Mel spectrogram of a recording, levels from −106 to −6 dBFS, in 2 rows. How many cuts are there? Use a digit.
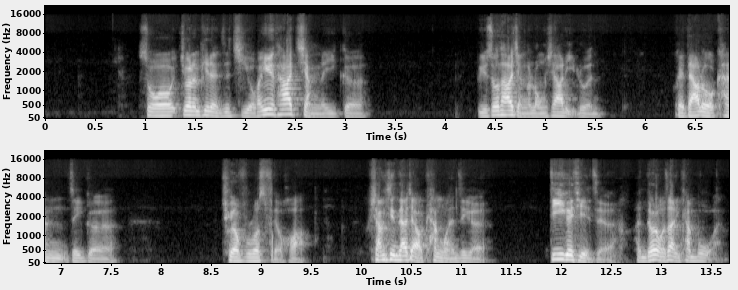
1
